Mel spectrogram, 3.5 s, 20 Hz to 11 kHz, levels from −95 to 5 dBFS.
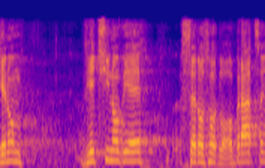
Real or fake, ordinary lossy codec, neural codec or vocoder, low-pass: fake; AAC, 48 kbps; codec, 16 kHz, 16 kbps, FunCodec, trained on LibriTTS, 50 frames a second; 7.2 kHz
